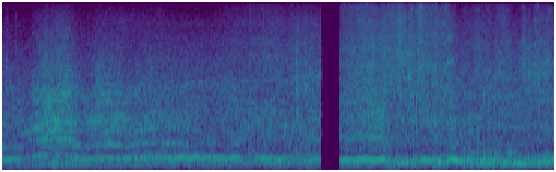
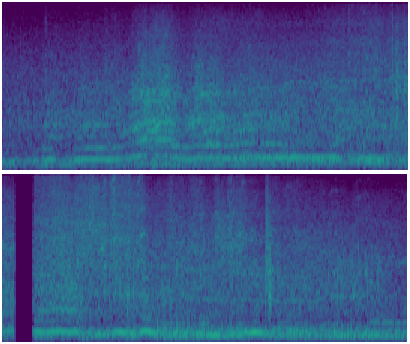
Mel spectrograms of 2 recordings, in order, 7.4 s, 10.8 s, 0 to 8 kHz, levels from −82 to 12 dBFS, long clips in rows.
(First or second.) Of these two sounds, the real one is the second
